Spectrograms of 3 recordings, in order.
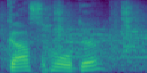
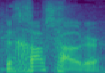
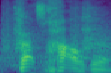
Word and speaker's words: Gashouder: This area, this is like, how do you pronounce it, Bas? Gasholder? De gashouder. Gashouder.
